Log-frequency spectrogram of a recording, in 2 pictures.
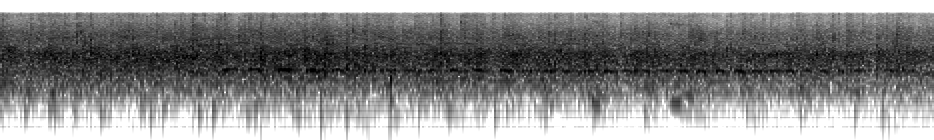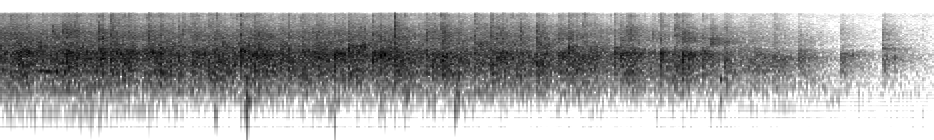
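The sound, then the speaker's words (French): Congregation applause at a church service, clapping for the Lord: dense, steady clapping holds for about seventeen seconds, then thins and fades out at the end. “Acclamons God. Le Seigneur. Let's clap for the Lord.”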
